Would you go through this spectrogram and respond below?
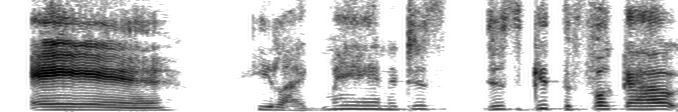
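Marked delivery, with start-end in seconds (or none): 1.6-3.4 irate, worked-up, heated, higher-pitched outburst. Retelling a fight where he yells at the speaker: imitating someone yelling. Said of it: "why is you yelling?".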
